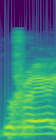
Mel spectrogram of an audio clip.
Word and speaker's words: Soufrière: The volcano, what is called Soufrière, I hope I'm pronouncing it right. Yeah, Soufrière, you got it.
